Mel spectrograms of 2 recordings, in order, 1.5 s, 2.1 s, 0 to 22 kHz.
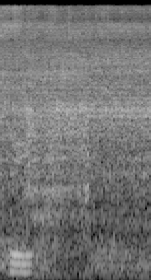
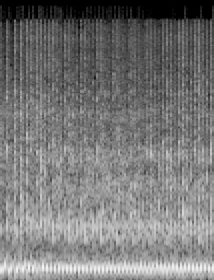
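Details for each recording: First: Jeep Cherokee XJ 2.5 turbodiesel, GT2052 turbo rebuilt after a collapsed oil drain hose blew its seals; intake pressure test at standstill: a sharp, steady high hiss of escaping air, a boost leak at an intake coupler. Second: Jeep Cherokee XJ 2.5 turbodiesel with a rebuilt GT2052 turbo just installed, run to check for leaks before reassembly: steady diesel idle clatter with an even beat and no puffing or ticking. No leaks found. The previous turbo's seals failed after its oil drain hose collapsed.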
